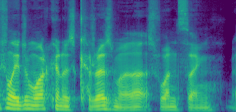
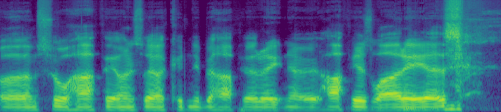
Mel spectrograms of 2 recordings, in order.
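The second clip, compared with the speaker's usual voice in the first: put-on mumbling Scottish accent, slower. Show the others how he just mumbles when he talks, in a put-on mumbling Scottish voice. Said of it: "he just mumbles".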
